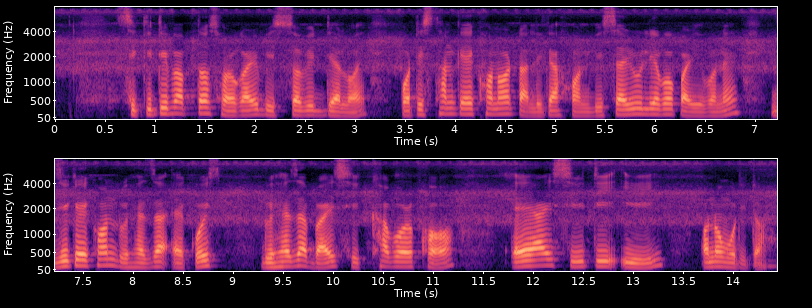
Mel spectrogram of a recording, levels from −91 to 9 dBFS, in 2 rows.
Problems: constant background noise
